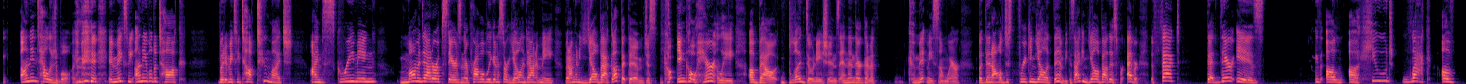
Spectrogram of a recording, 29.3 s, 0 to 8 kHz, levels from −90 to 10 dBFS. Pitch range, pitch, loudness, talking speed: 200-275 Hz, 235 Hz, -24 LUFS, 160 wpm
